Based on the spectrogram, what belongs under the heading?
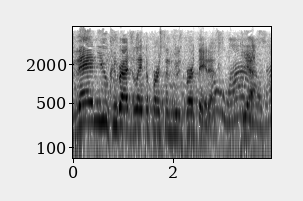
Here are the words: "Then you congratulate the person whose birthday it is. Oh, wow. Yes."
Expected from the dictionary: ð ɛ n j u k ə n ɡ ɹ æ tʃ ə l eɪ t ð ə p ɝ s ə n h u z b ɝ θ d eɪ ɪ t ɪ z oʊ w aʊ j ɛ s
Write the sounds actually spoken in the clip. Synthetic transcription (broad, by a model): ð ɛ n j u k ə n ɡ ɹ æ tʃ ə l eɪ t ð ə p ɝ s ə n h u z b ɝ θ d eɪ ɪ t ɪ z j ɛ s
